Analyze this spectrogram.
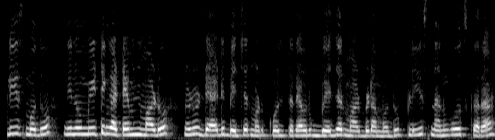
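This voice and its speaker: Young woman, pleading and hurt, very high voice, quick, mellow tone, dull lo-fi audio. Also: steady tone. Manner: pleading, hurt, repeats "please". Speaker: wife in a family skit. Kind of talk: scripted family drama.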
